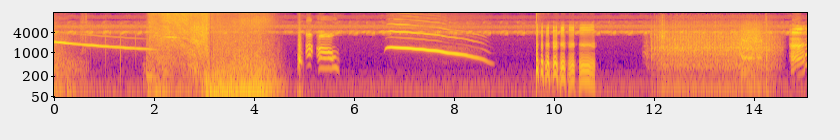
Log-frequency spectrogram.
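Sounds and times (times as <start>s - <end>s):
descending cartoon whistle: 0.0s - 3.2s, 6.6s - 8.8s.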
